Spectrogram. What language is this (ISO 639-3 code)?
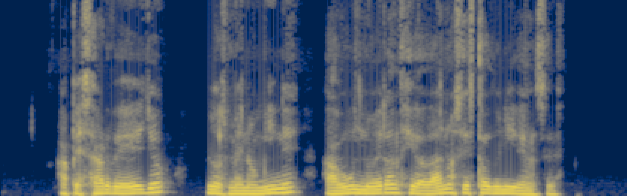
spa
